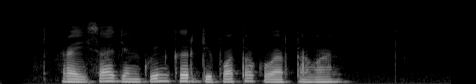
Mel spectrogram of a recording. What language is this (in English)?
Sundanese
